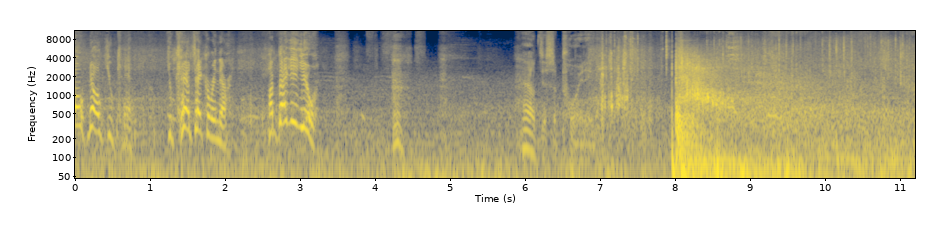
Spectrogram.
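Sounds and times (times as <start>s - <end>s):
speech: 0.1s - 3.3s, 4.2s - 4.5s, 6.0s - 7.3s
single gunshot outdoors in the snow: 8.0s - 9.8s.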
